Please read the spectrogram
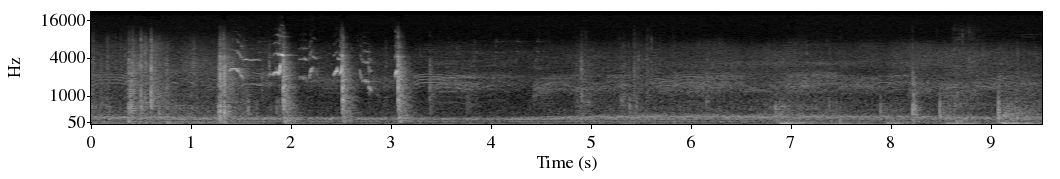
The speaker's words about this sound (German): Das ist jetzt egal. Ich klopf trotzdem mal.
